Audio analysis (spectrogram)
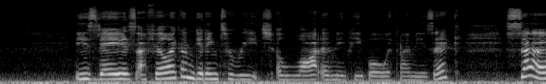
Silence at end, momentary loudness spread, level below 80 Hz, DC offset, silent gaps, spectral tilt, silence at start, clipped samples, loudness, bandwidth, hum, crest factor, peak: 0 s; 13 LU; -30 dBFS; under 0.1%; none; -5.5 dB/octave; 0 s; under 0.1%; -23 LUFS; 15.5 kHz; none; 16 dB; -6 dBFS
